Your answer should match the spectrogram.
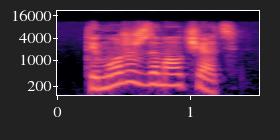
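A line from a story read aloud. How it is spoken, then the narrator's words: Shout. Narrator (Russian): крикнул он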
